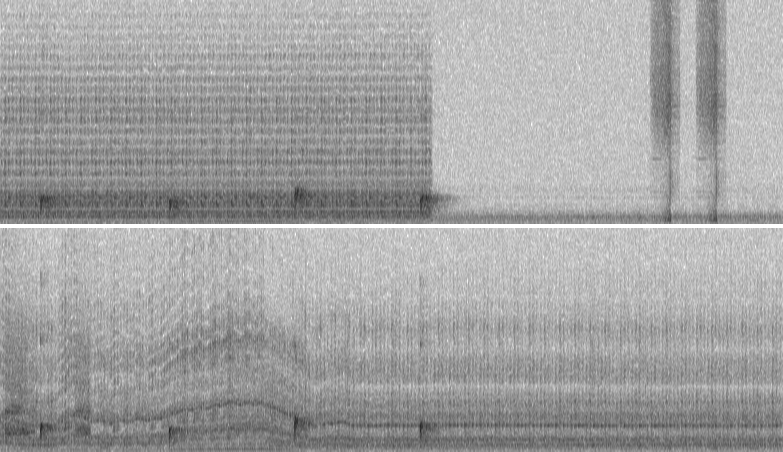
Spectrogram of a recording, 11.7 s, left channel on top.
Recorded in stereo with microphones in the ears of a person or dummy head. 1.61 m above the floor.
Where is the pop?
65° right (ahead or behind), 1.8 m.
